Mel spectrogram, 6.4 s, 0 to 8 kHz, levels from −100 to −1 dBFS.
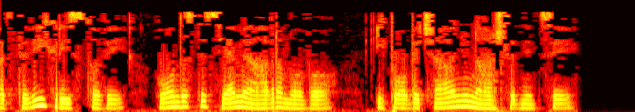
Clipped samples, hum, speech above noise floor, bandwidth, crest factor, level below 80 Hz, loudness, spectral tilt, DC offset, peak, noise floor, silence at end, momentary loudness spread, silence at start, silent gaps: under 0.1%; none; over 69 dB; 5.8 kHz; 12 dB; -46 dBFS; -22 LUFS; -10 dB/octave; under 0.1%; -10 dBFS; under -90 dBFS; 0.6 s; 10 LU; 0 s; none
